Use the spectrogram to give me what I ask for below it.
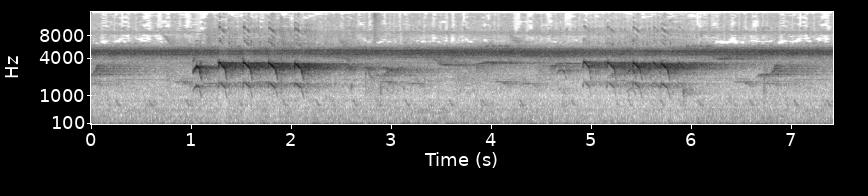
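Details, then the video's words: Two bursts of rapid, harsh, downward-sliding notes from a white-collared kingfisher, each about a second long, over an unbroken high insect whine. "白領翡翠/White-collared Kingfisher(Todirhamphus shloris)call"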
